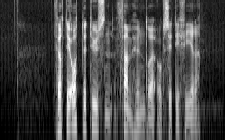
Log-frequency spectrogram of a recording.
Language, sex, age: Norwegian, male, 35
